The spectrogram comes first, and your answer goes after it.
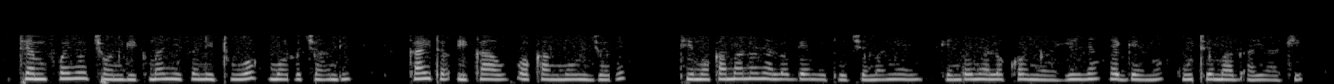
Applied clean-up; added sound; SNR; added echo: classical method spectral subtraction.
